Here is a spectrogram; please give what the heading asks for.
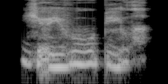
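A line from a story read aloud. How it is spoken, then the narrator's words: Quiet confession. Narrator (Russian): тихо созналась я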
